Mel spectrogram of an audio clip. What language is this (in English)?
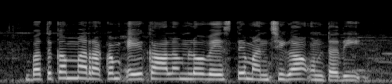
Telugu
